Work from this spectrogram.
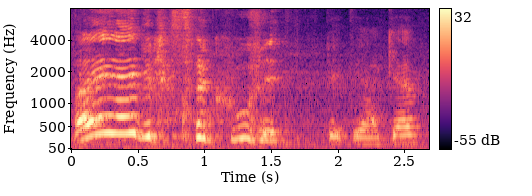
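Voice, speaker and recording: Male let's player, high-pitched voice, grumbling casual commentary, distant mic. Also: huge pitch swings, fast talker. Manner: sweary, grumbling. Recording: distant mic, faint background noise.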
